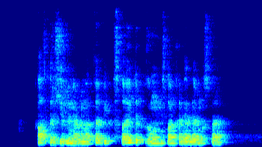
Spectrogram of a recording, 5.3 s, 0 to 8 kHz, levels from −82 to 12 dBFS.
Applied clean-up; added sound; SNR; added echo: none; none; none; reverberation time 0.6 s.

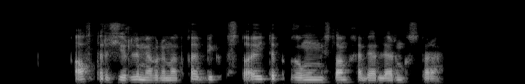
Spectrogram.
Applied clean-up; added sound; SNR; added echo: none; none; none; none.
